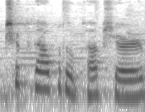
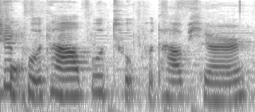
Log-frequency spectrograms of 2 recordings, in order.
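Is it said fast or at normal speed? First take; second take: fast; normal. First: It is said fast. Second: It is said at normal speed.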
